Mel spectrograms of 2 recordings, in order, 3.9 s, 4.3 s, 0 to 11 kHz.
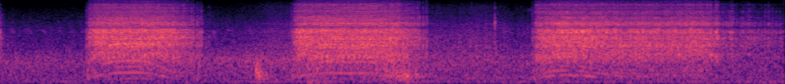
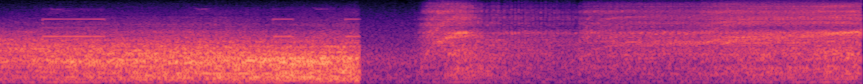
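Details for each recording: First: K70C Sky Warrior toy-grade quadcopter motor pod after replacing two props: three short bursts of high motor whir with raspy skips as the gear slips, prop barely rotating; gear replacement planned. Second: K70C Sky Warrior quadcopter after replacing two propellers and oiling: high buzzing whine rising and dipping with throttle, no rattle or scraping; flies oddly, owner suspects calibration, later found a bad motor.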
